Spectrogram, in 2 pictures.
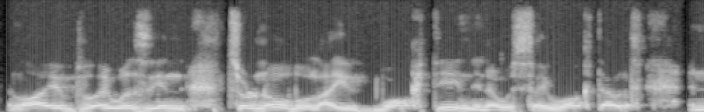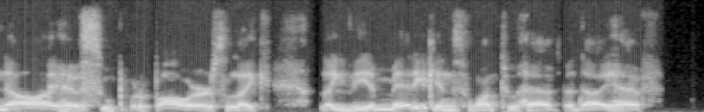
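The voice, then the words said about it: Bad put-on Russian accent. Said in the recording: “my really bad Russian imitation”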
